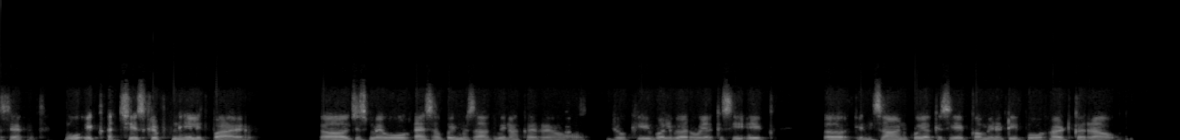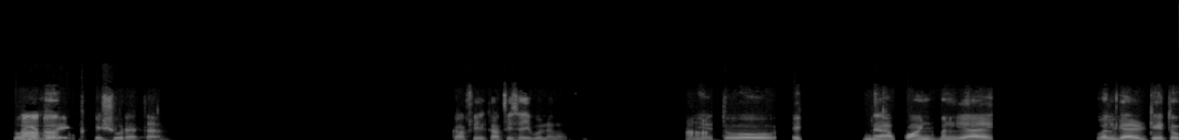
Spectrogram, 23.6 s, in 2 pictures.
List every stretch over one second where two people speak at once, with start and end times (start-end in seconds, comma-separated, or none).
none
